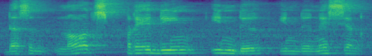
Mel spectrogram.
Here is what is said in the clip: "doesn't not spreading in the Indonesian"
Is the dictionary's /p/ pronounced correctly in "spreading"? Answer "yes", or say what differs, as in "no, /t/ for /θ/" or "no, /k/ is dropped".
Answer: yes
